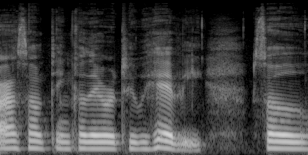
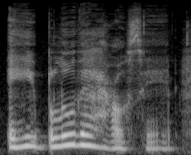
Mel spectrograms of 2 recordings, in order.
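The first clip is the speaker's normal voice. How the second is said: ordinary delivery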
